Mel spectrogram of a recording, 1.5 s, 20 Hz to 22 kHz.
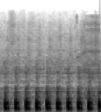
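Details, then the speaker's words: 1969 Fender Bandmaster amp, vibrato channel: low thumping ticks at about six per second, locked to the tremolo speed and heard even with the volume down. Tremolo tick bleeding through; it drops out at some speed settings. "okay as you can hear the ticking is now gone and you know there's a lot of things that can cause the tremolo to tick"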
